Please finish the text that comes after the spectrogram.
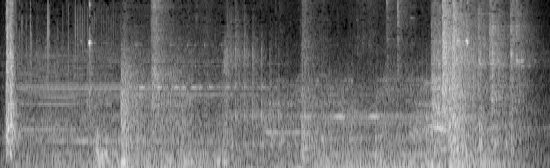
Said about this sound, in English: That's the sound of the San Quentin prison door slamming as my guest Earlonne Woods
